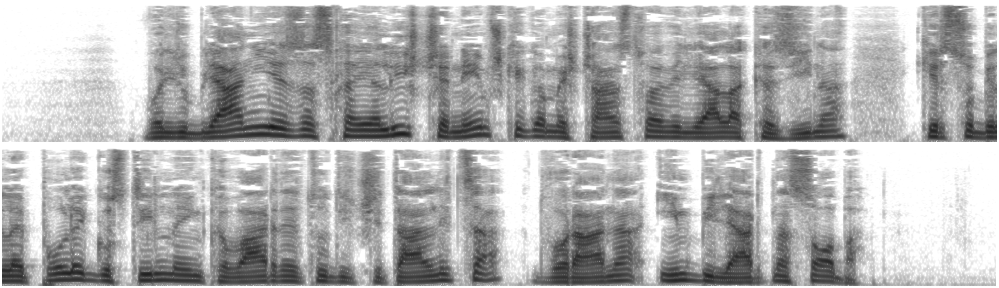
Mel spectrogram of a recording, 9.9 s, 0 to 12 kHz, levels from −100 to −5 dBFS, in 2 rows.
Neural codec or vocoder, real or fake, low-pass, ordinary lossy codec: none; real; 10.8 kHz; MP3, 48 kbps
